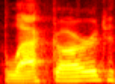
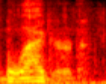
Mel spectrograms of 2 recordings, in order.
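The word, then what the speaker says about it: blackguard: Uh, then there's the uh black guard that can make a specific uh late game shortsord and shield. Uh, believe it or not, that is pronounced blard.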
